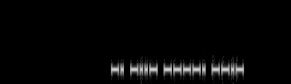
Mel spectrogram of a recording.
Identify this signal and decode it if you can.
Morse code, heard as a keyed tone, about 51 wpm, 700 Hz. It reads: NX9Q
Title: USA Call Signs - 4 Characters - 50wpm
